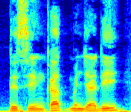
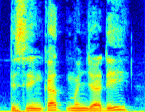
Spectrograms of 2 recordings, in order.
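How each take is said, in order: The two takes are said the same way.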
